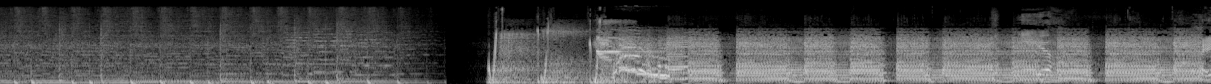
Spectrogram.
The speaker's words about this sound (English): cool bass distortion pedal with my electric piano on that song.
